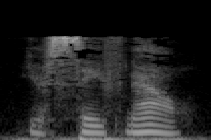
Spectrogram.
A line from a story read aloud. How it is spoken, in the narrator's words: he whispered harshly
